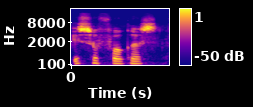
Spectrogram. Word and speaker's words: esophagus: Hair O is silent, so we have to pronounce this as esophagus.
